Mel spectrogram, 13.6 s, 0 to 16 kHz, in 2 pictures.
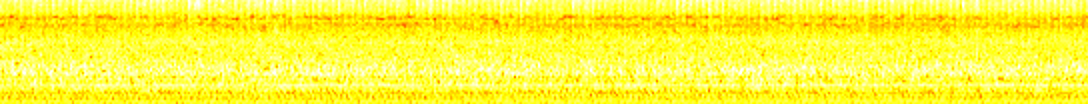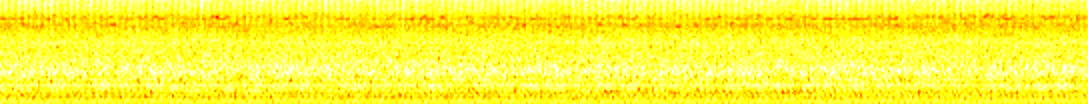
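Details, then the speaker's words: Free Yard Machines 21-inch self-propelled mower, not run in over a year, primed and started on gas: steady, even drone with no surging, sputter or knock; runs fairly healthy. "Okay, well it runs. It doesn't run too bad. So it's running on the gas."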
